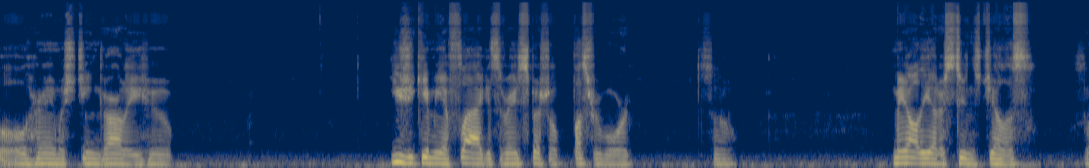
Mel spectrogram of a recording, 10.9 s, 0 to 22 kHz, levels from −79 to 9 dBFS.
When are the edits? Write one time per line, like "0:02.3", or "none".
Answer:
none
